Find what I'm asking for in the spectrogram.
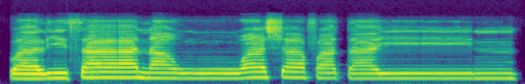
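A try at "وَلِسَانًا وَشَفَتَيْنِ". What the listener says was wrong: Sedikit lagi ditahan Bunda, idghamnya ya. suaranya lebih plong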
